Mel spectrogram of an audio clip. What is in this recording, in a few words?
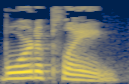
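"board a plane", English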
